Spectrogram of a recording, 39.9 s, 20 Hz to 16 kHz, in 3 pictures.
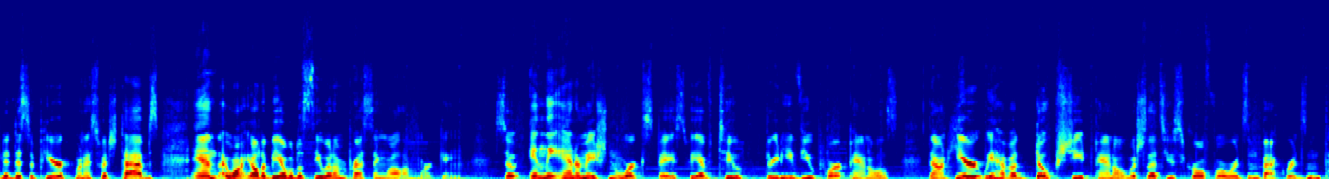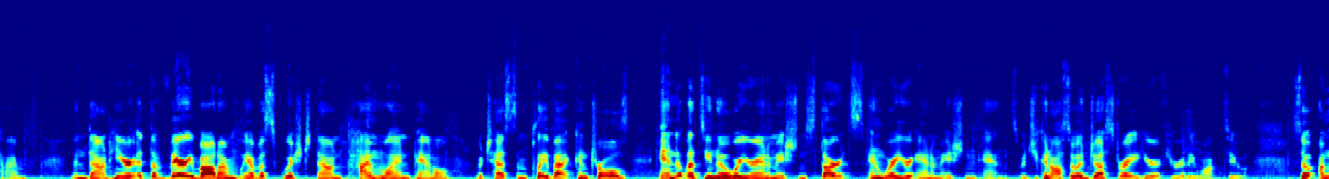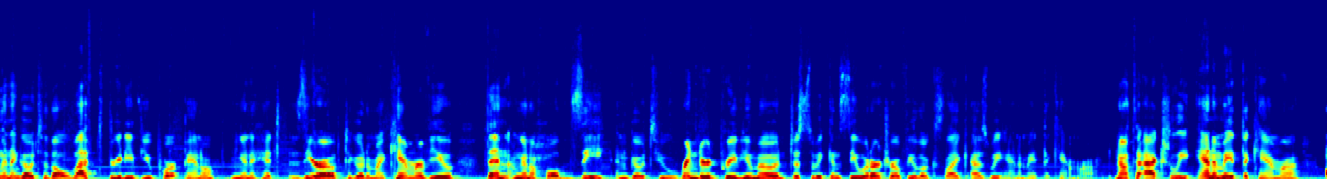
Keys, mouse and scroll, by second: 0.6 n, 11.5-13.6 drag, 29.4 KP_0, 32.1 z.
